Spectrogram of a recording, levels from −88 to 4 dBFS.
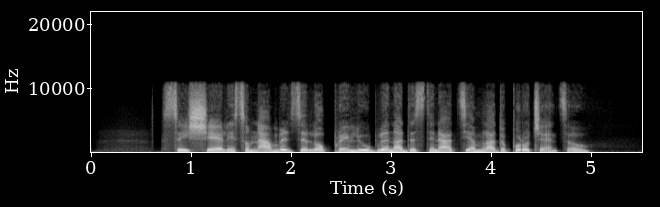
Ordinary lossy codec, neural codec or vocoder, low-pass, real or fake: none; codec, 16 kHz in and 24 kHz out, 0.9 kbps, LongCat-Audio-Codec, fine tuned four codebook decoder; 10.8 kHz; fake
